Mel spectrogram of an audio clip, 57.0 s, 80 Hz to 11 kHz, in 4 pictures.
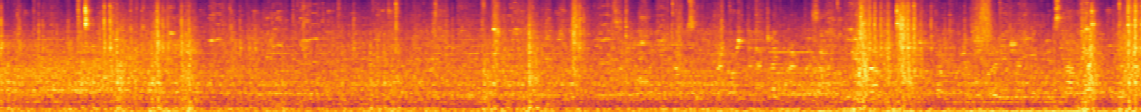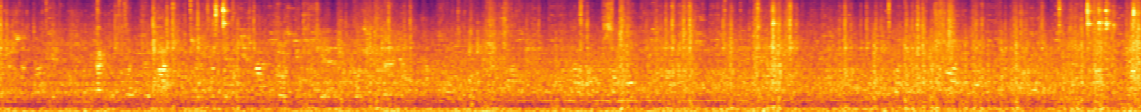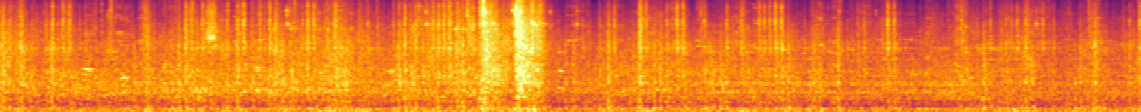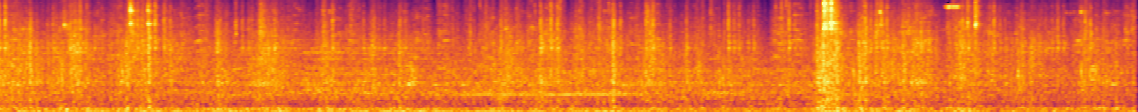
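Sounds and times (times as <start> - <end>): clatter: 0.0 - 57.0
diesel engine drone: 0.0 - 57.0
road noise: 0.0 - 57.0.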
